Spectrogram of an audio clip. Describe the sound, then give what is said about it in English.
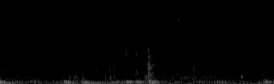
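Soft crinkling and rustling as a piece of paper is rolled up, with a scatter of small crackles and ticks over a few seconds and no voices. “Let me just quick roll this piece of paper.”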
